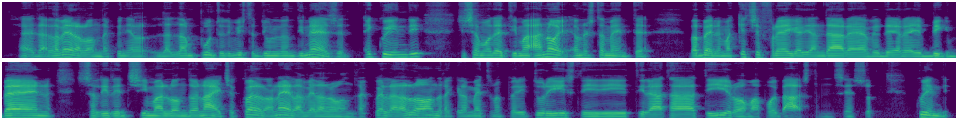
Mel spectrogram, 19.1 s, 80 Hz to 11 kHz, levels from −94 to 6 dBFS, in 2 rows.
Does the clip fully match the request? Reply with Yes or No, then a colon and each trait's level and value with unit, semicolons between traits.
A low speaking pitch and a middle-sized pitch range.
Yes: low, 110 Hz; average, 3.0 semitones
